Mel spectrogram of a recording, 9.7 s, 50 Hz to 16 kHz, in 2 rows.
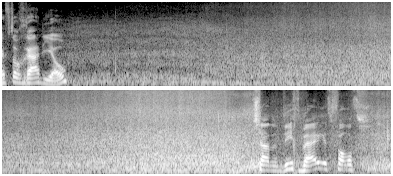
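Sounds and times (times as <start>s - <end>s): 
speech: 0.0s - 1.0s, 8.0s - 9.7s
waterfall in a city park rushing: 0.8s - 9.7s.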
